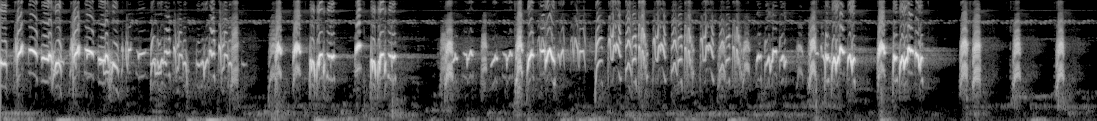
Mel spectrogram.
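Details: Sooty-headed bulbul lure call for catching wild birds: repeated bouts of busy, jumbled chirping separated by brief pauses, bright notes packed together, ending with a few spaced single calls.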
